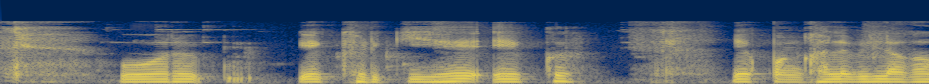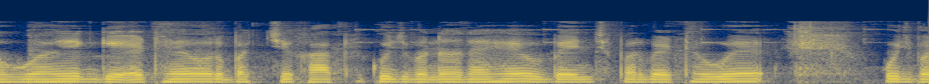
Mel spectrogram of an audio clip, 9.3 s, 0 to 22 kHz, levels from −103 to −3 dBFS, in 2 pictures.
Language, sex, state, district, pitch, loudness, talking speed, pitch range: Magahi, male, Bihar, Gaya, 120 Hz, -16 LUFS, 185 wpm, 115-120 Hz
